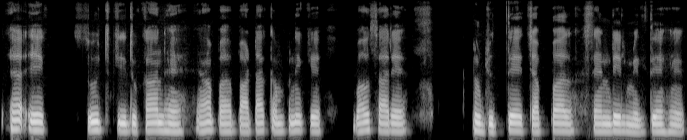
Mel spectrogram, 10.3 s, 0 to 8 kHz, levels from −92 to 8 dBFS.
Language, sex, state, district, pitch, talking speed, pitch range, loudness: Hindi, male, Bihar, Lakhisarai, 125 Hz, 110 wpm, 120-130 Hz, -16 LUFS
